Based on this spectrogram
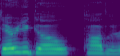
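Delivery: normal talking voice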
